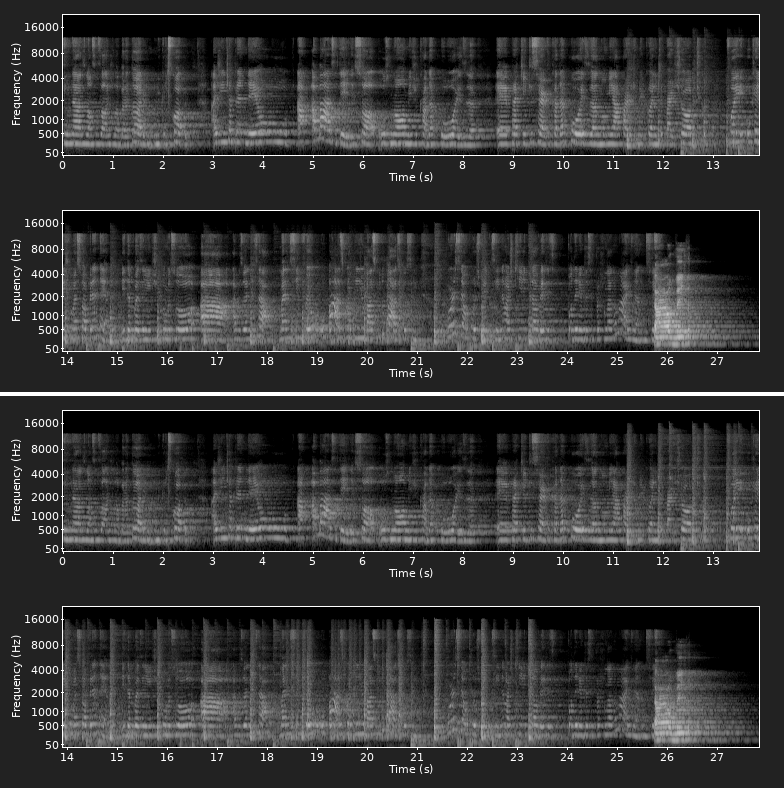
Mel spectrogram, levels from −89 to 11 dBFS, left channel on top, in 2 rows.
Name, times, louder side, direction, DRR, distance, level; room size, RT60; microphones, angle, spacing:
voice 1, 0.0-13.0 13.3-23.8 24.0-26.0, left 2 dB, 25° left, 1.2 m, -32 dB
sound 1, 11.3-11.5 11.9-15.2 15.8-17.3 17.7-19.0 19.3-23.4, right 3 dB, 50° right, 1.3 m, -36 dB
voice 2, 25.7-26.5, left 3 dB, 55° left, 1.3 m, -17 dB
27.5 x 26.5 x 7.9 m
head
